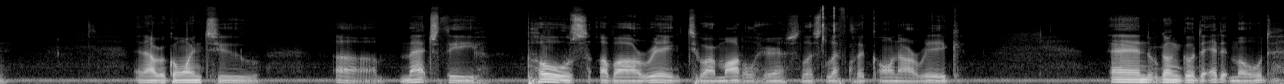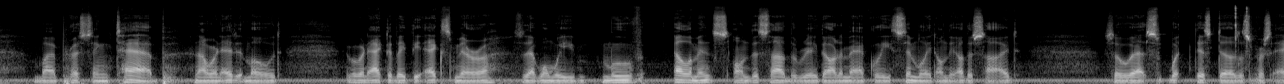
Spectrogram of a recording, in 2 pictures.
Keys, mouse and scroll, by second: 0.2 KP_1, 0.7 scroll up 1, 1.6-3.2 shift+middle drag, 3.2-3.8 scroll down 1, 3.8 scroll down 1, 8.2 click, 14.2 Tab, 25.2 click.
